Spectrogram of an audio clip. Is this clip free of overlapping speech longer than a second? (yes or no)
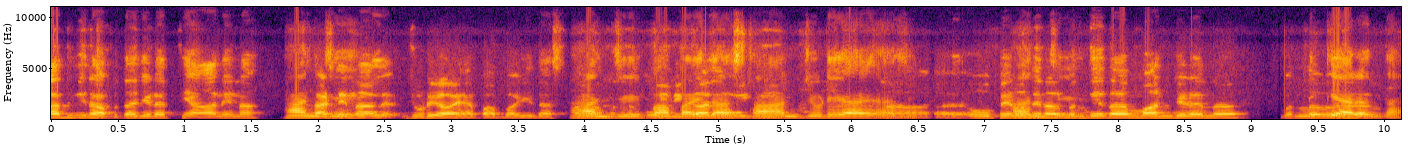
yes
